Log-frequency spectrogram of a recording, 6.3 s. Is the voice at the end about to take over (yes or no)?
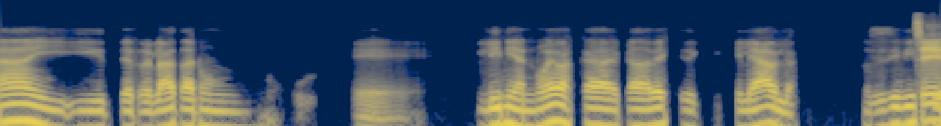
yes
